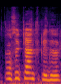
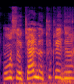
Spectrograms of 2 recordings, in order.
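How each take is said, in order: First: Said in the usual way. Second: Higher, louder, slower command; firm louder order. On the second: Real, not acted. Scene: owner telling two dogs to calm down, louder and slower. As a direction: stretch it out to stop them.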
